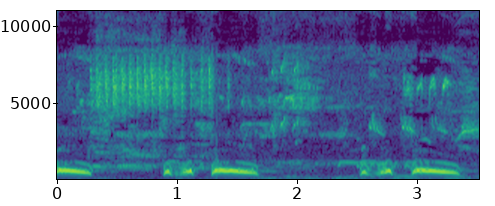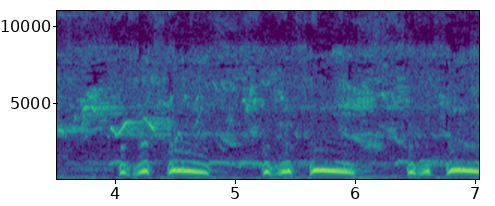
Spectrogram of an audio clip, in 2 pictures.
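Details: Close spotted dove coos during ground decoy trapping, each phrase two short notes then a longer downslurred coo, repeated steadily, while small birds twitter faintly and a brief buzzy rattle sounds near the start.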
